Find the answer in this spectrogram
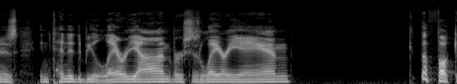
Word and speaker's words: Larian: Firstly, you pronounce Larion. You might be right, but I've always heard Larian. Listen, Larian, the fucking Baldur's Gates guys.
